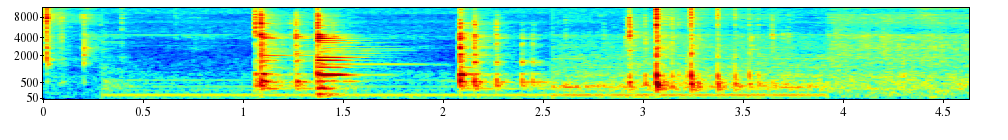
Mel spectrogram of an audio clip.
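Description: Eggs knock against the bottom of a pot.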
